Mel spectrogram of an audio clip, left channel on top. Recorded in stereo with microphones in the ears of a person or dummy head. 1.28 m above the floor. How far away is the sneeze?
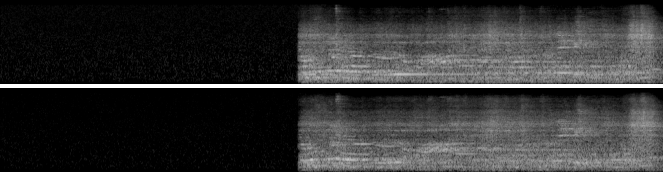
About 5.5 m.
